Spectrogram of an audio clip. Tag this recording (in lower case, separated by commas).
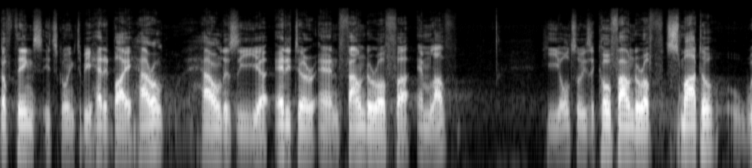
speech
